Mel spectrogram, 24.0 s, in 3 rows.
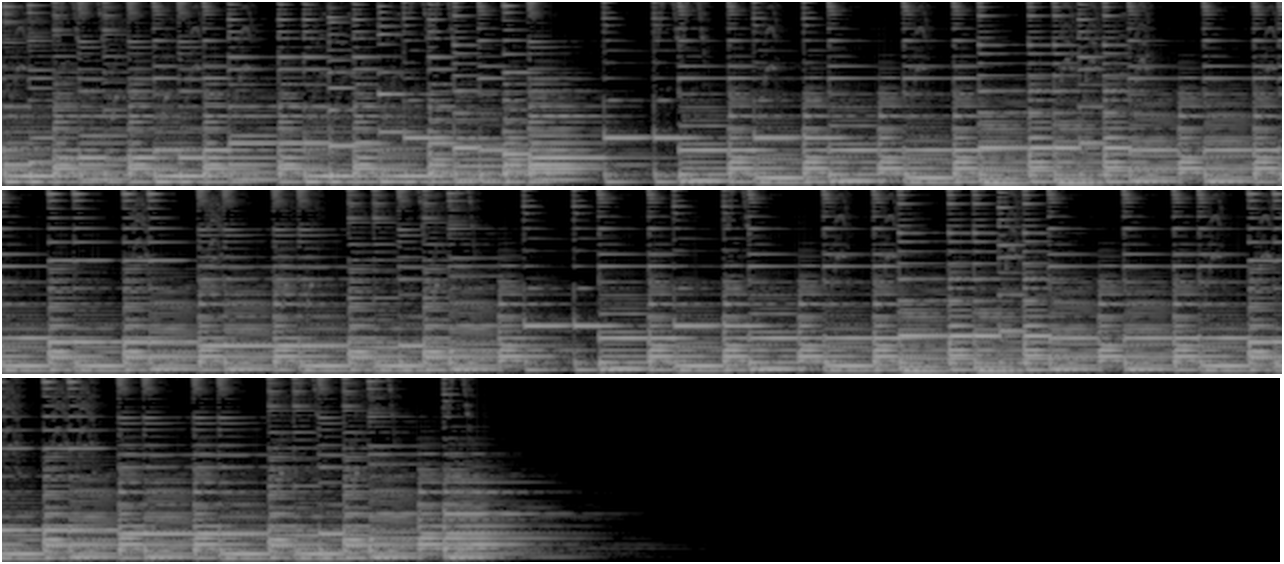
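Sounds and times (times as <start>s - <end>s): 
tarantella on mandolin: 0.0s - 19.2s.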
